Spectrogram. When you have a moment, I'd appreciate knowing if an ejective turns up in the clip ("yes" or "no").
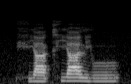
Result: no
